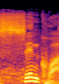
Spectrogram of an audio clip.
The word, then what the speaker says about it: Sinqua: Ladies and gentlemen, the man who plays Don Cornelius on American Soul, it is Sinqua. Sinqua. Sinqua. What does that mean? So Sinqua is the French pronunciation of Sinqebi, and Sinqebi was the king that led the slaves to the Supreme Court for freedom.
